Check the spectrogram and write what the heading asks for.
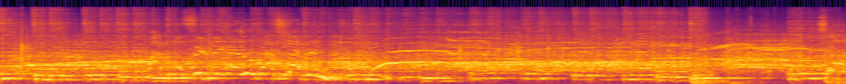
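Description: Live band music played loud over a hall PA, with a held bass line under it and the audience whooping and cheering. About seven seconds in a heavy low bass comes in.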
